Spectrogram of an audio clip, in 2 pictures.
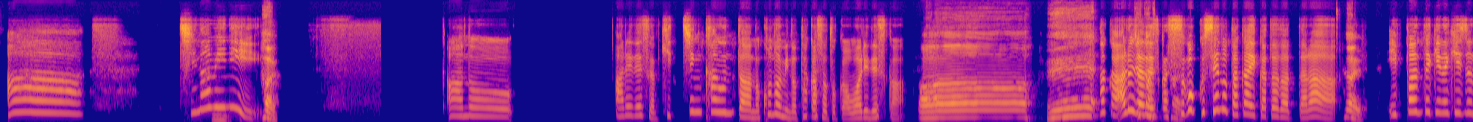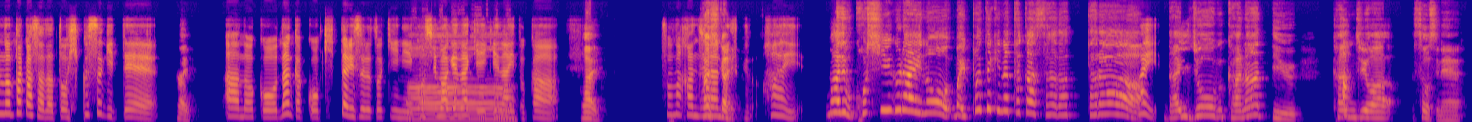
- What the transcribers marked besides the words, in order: other noise
- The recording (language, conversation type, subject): Japanese, unstructured, あなたの理想的な住まいの環境はどんな感じですか？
